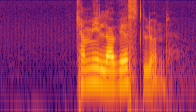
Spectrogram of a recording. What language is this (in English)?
Swedish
